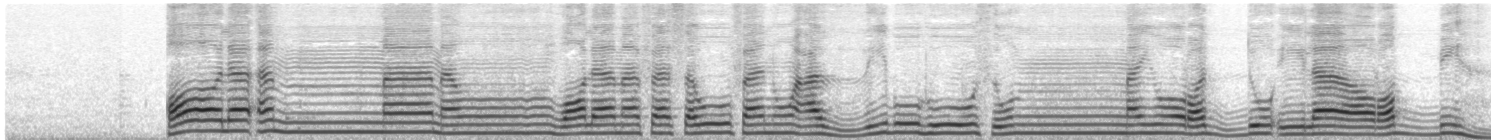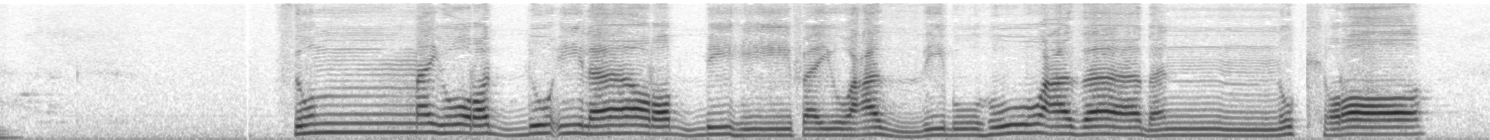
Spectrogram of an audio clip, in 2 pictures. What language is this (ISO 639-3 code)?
ara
